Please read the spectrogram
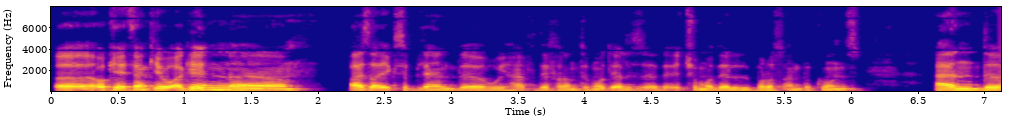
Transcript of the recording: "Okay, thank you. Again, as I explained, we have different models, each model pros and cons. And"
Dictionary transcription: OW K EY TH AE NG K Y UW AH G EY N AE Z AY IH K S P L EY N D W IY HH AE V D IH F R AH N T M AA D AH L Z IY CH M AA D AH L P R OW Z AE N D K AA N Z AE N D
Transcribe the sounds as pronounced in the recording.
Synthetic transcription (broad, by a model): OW K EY TH AE NG K Y UW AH G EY N AE Z AY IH K S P L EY N D W IY HH AE V D IH F R AH N T M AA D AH L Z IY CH M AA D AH L B R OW S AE N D K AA N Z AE N D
